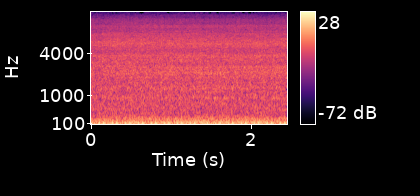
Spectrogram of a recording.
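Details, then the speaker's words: Cadillac 390 V8, glitter in oil, warming up with idle turned way up: deep, even, quiet idle burble with no knocks or ticks; normal idle. "finally thats good though that that motor is so quiet then I"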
